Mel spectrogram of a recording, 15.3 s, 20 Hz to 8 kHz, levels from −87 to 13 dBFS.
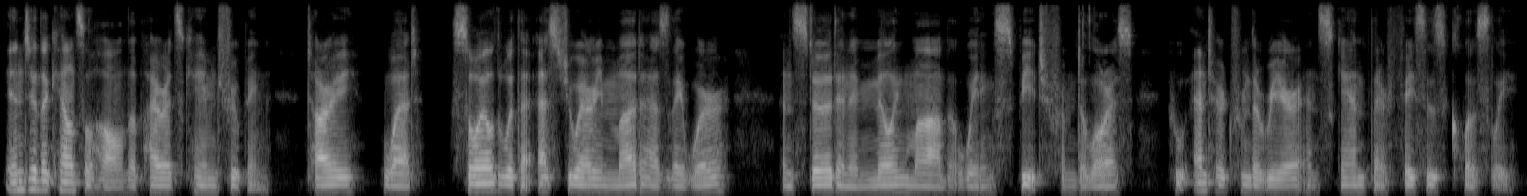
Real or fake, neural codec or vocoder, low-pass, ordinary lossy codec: real; none; 7.2 kHz; Opus, 32 kbps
